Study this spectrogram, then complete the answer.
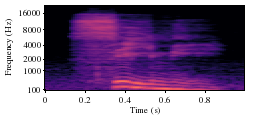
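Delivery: soft, inward plea; silent pleading. A narrator's reading. Unseen boy pleads in his head to be noticed, silently. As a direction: plead under the surface, softly. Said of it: "silently pleaded".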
